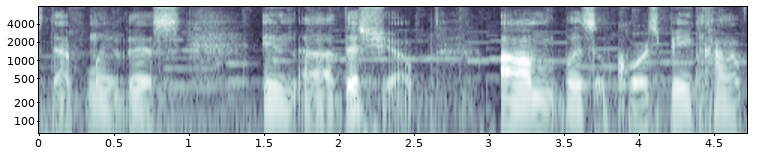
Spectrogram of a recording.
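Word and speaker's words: Blitzø: My brain just automatically wants to pronounce the O in his name.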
